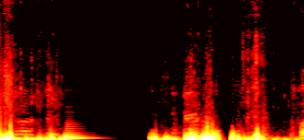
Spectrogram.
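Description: Indistinct voices with rough noise on the microphone, the audio cutting out to dead silence twice, once for about half a second.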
